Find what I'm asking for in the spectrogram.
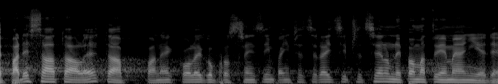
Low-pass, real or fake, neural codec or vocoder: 14.4 kHz; real; none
